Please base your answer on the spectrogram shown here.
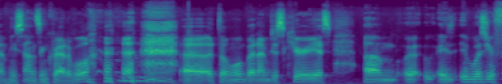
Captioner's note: laughter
